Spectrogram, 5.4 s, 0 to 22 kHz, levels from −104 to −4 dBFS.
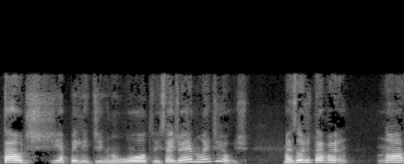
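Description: From 3.61 to 3.77 s, the sender likely stopped transmitting during a pause (discontinuous transmission, which fits Opus DTX), so the receiver substituted comfort noise in place of the background for about 160 ms. The real background, about 49 dB below the loudest sound, becomes a flat, featureless hiss at the same level.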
